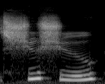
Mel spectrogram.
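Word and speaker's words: xuixo: So, Tony said, and luckily she wrote how to spell it, it's shushu, and it's XIOXO in Spain, and it's a melt-in-your-mouth pastry that she hasn't found anywhere else in the world.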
